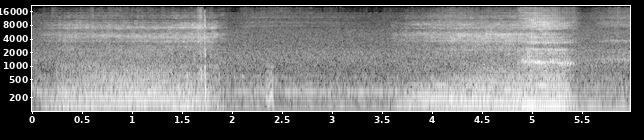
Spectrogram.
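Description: Low, rough rumbling snores on the in-breath, one long snore followed by a second, over steady background hum.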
